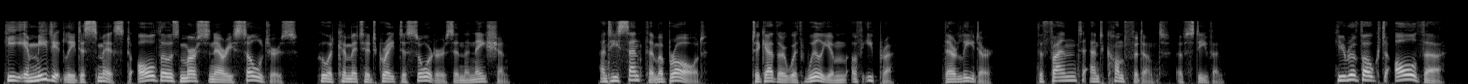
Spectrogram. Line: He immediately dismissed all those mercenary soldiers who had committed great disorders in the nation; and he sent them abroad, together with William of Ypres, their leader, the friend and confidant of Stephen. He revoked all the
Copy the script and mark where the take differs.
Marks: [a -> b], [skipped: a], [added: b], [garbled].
He immediately dismissed all those mercenary soldiers who had committed great disorders in the nation; and he sent them abroad, together with William of Ypres, their leader, the friend and confidant of Stephen. He revoked all the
